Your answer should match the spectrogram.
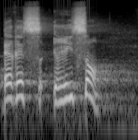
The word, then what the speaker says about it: hérisson: Et je vois aussi H, mais je ne la prononce pas.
